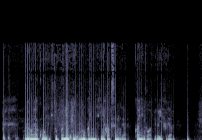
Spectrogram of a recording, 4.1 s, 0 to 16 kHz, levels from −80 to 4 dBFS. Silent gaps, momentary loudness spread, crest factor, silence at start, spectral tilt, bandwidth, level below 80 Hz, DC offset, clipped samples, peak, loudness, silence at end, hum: none; 16 LU; 14 dB; 0.05 s; -7.5 dB/octave; 11.5 kHz; -34 dBFS; under 0.1%; under 0.1%; -8 dBFS; -21 LUFS; 0.3 s; none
